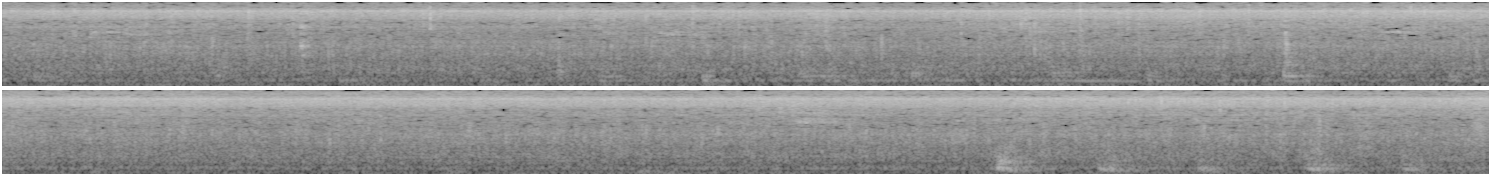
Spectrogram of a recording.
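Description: Vegetables sizzling steadily in a hot aluminium wok on a gas stove, with a few light knocks near the end.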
